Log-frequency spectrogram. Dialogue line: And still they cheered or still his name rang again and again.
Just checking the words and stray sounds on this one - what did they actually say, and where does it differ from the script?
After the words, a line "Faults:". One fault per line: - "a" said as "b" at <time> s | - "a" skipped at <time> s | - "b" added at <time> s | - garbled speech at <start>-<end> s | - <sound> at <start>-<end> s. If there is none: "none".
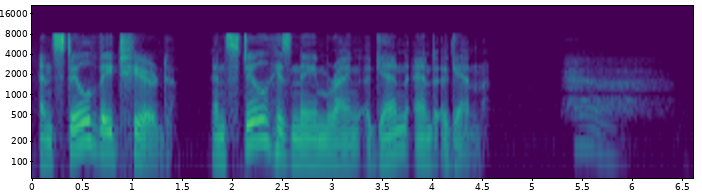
And still they cheered and still his name rang again and again.
Faults:
- "or" said as "and" at 1.8 s
- sigh at 5.3-6.4 s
